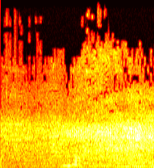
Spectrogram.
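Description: City street traffic noise, a steady hiss of passing vehicles, with a drawn-out spoken 'no' about a second in.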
